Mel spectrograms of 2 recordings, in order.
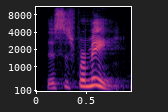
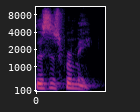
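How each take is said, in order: First: It is said loudly. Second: It is said at normal, softer volume.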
